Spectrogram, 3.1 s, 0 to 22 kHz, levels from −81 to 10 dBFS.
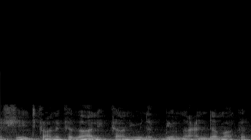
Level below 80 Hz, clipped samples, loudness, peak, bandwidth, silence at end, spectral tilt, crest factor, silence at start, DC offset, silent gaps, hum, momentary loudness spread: -56 dBFS; under 0.1%; -31 LUFS; -14 dBFS; 5.6 kHz; 0 s; -11.5 dB/octave; 16 dB; 0 s; under 0.1%; none; none; 7 LU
